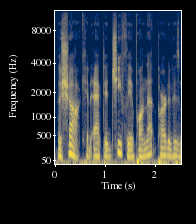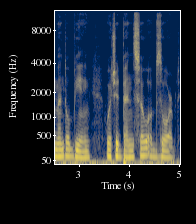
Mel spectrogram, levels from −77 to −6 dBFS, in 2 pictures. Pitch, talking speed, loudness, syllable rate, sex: 115 Hz, 205 wpm, -17 LUFS, 4.9 syllables/s, male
